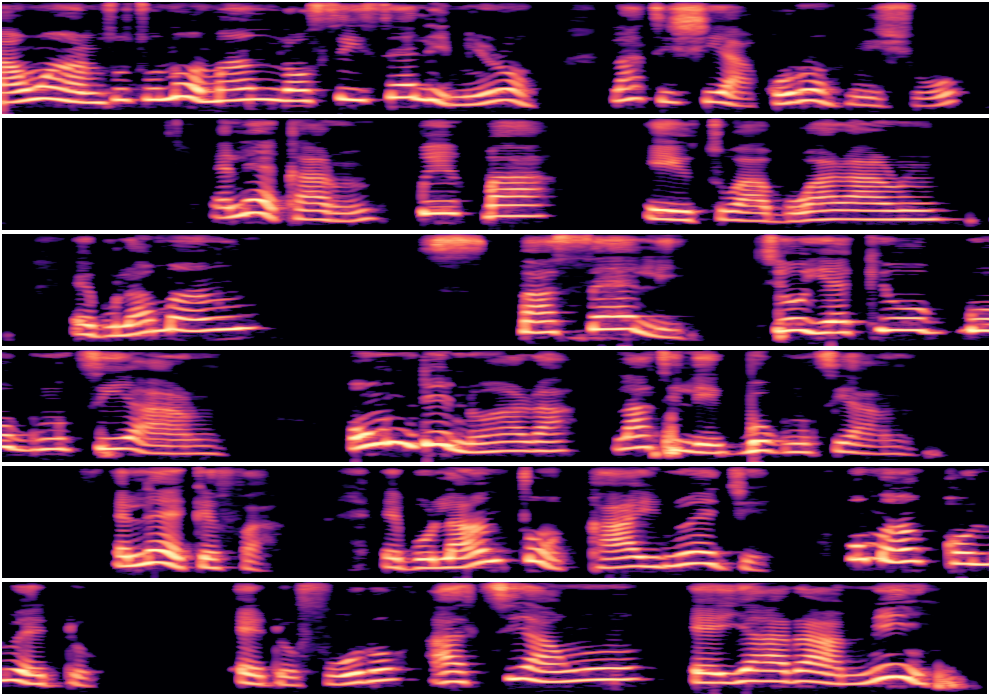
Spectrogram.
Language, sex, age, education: Yoruba, female, 30-45, tertiary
